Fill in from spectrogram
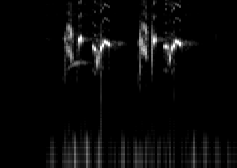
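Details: Sooty-headed bulbul in lively singing, recorded for luring wild bulbuls closer: two quick phrases of bubbly, liquid notes, each a short burst of chirps followed by a lower slurred whistle, about half a second apart, with a quiet background.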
